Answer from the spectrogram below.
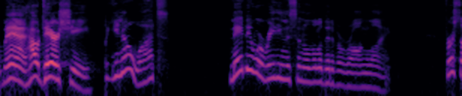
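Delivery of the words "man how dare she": louder, slow indignant huff. Retold or imitated. Churchgoers judging the mother, slow indignant huff. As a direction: scoff at her nerve, drawn out. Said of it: "and we go".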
